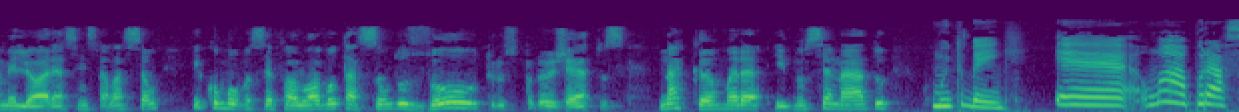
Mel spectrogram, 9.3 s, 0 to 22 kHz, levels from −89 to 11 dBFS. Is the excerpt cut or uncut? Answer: cut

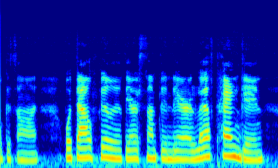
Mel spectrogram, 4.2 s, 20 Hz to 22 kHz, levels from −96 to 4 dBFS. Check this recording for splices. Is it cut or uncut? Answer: cut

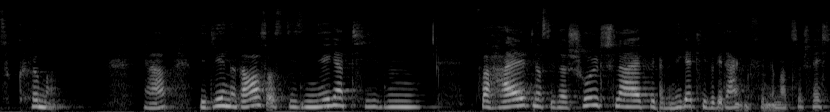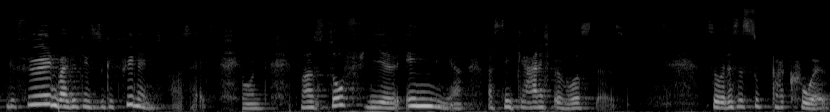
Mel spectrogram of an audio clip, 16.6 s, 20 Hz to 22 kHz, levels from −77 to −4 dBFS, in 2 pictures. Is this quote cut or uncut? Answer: cut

